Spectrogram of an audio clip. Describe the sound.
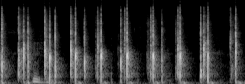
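Rhythmic clapping from an audience welcoming an evening guest, a steady, evenly spaced beat of loud claps in unison.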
